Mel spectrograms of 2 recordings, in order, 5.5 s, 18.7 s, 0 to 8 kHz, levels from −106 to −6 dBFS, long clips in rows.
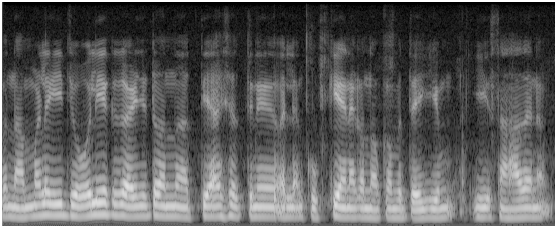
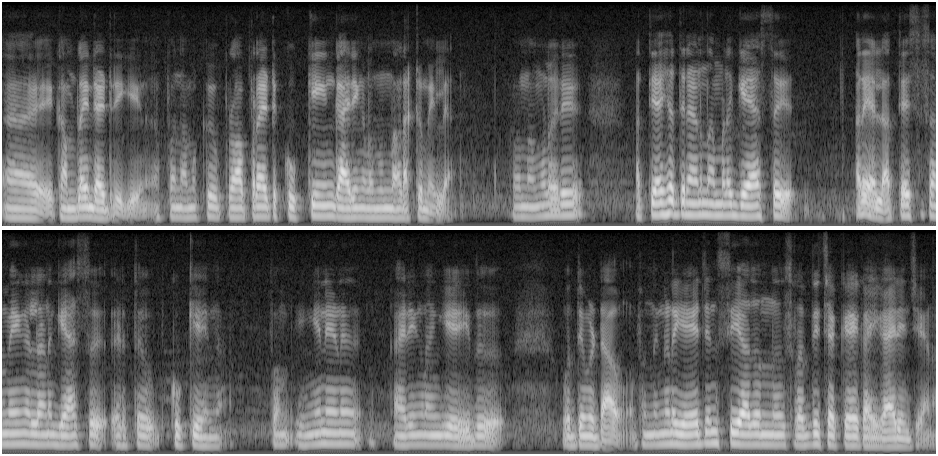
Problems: none marked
